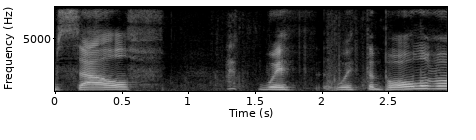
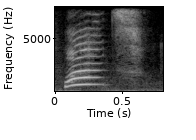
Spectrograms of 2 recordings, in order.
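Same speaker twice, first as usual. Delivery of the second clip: sudden high-pitched yelp of surprise; startled what; 7 dB louder than usual. Real, not acted. Player startled mid-game, high surprised yelp. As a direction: jump at a sudden shock.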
